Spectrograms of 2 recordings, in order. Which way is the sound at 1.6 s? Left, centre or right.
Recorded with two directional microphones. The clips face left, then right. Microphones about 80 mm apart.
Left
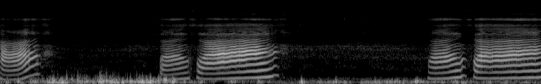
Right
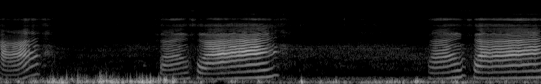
Centre.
